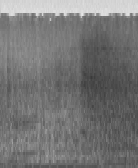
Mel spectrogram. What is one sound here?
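Tyres spray snow and gravel as a car skids past.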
